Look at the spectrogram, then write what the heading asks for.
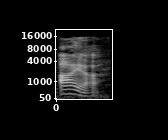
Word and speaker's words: Aya: But they also call her, she has a nickname, and they call her Aya. But it's not, it's spelled like Aya, like at the beginning of ayahuasca.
